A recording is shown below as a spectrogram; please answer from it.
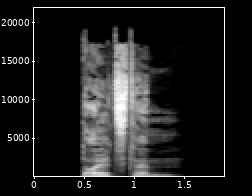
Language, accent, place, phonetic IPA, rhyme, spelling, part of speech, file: German, Germany, Berlin, [ˈdɔlstəm], -ɔlstəm, dollstem, adjective, De-dollstem.ogg
- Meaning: strong dative masculine/neuter singular superlative degree of doll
